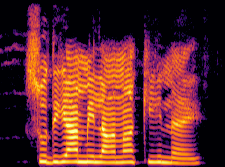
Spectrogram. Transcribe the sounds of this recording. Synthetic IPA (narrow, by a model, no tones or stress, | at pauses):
sʊd̪ɪjaːmɪlaːnãːkiːnɛe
